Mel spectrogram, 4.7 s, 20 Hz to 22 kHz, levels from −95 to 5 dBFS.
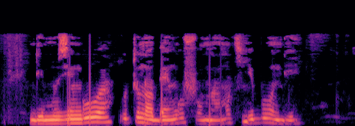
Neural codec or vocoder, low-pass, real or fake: none; 7.2 kHz; real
